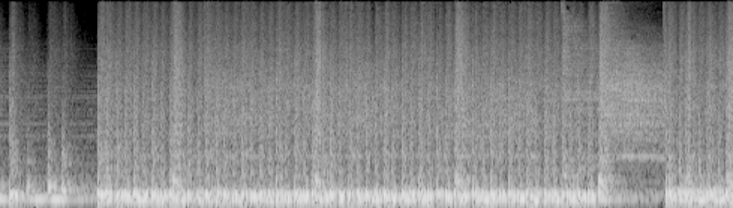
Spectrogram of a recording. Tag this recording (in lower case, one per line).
playing bass drum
